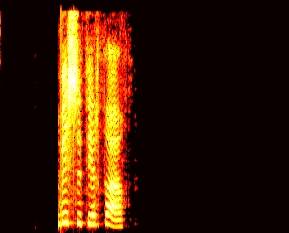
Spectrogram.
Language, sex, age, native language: Icelandic, female, 10, Icelandic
